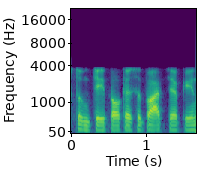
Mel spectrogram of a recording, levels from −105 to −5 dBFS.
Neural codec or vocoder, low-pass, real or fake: codec, 16 kHz, about 1 kbps, DyCAST, with the encoder's durations; 3.6 kHz; fake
